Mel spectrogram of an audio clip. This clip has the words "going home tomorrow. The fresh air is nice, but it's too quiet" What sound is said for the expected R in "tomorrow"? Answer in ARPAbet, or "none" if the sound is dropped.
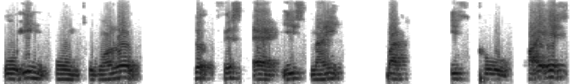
L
